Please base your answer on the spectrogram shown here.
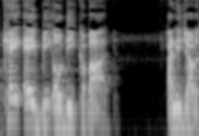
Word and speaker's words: kabod: It's spelled K-A-B-O-D, kabod.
